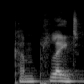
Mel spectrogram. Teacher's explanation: Notice the stress on the plaint.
